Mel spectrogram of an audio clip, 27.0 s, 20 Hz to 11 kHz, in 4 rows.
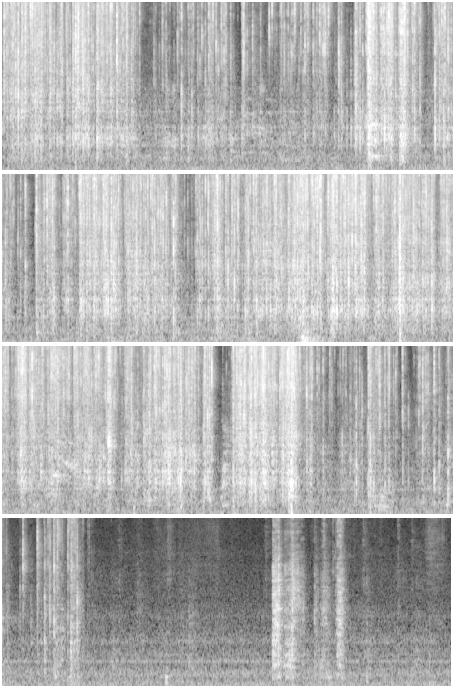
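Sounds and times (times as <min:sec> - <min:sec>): plastic packaging crinkling: 0:00.0 - 0:21.6.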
